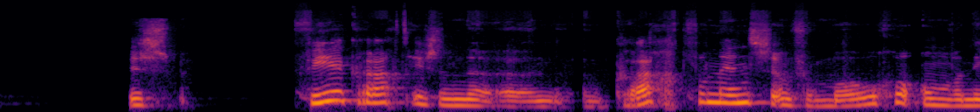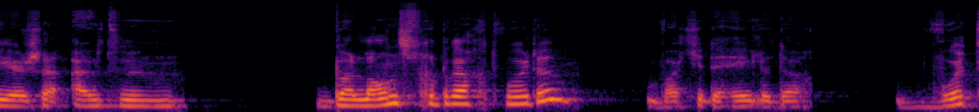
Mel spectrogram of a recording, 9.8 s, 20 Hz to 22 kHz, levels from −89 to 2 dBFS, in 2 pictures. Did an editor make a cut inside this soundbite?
no; 0 cuts

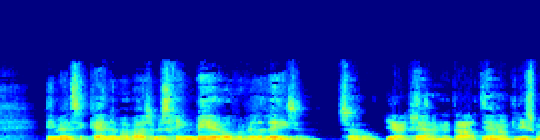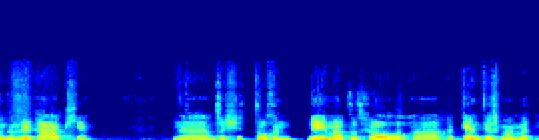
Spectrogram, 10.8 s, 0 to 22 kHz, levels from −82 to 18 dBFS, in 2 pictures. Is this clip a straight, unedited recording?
yes; 0 cuts

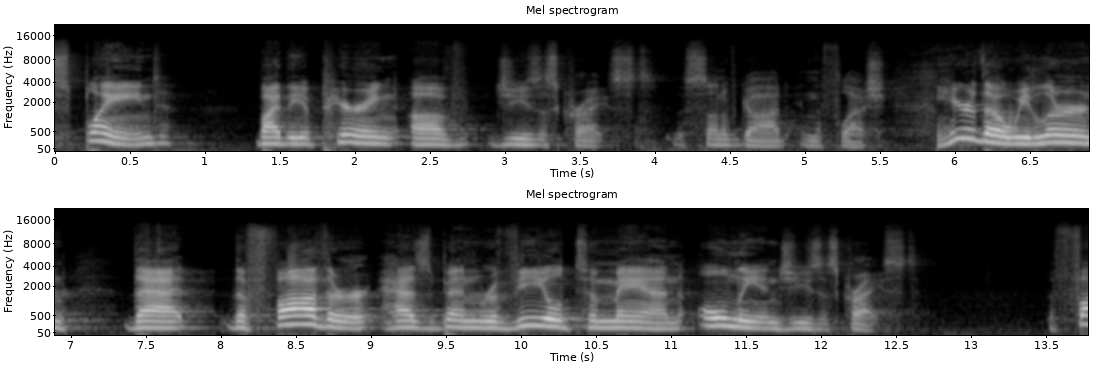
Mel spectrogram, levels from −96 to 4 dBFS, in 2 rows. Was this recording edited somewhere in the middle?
yes; 2 cuts; at 5.9 s, 8.0 s

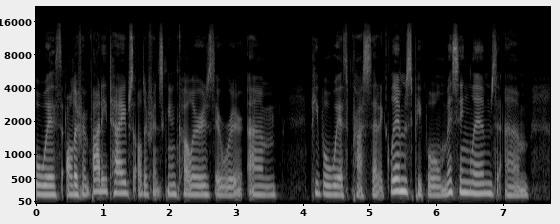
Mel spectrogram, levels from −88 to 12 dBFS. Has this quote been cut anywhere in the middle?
no; 0 cuts

